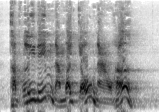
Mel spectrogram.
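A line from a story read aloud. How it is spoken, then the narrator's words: Deep booming voice. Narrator (Vietnamese): Gã đại hán cào lớn vẫn có cái giọng ồm ồm nói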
